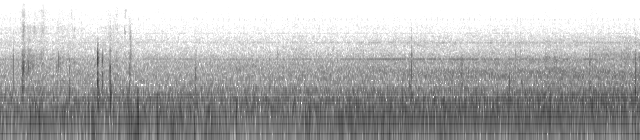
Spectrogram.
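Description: Footsteps on large breakwater boulders, with a few light knocks and scuffs in the first two seconds, over a steady low rumble.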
